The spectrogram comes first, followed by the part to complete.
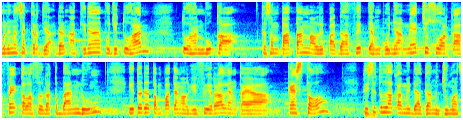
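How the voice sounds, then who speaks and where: A man's voice: sits high, fairly bright tone, long reverb tail. Chatty man telling a church story. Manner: chatty storytelling, addresses the congregation as saudara. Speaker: singer giving a testimony at church. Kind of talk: humorous church testimony. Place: church service.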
